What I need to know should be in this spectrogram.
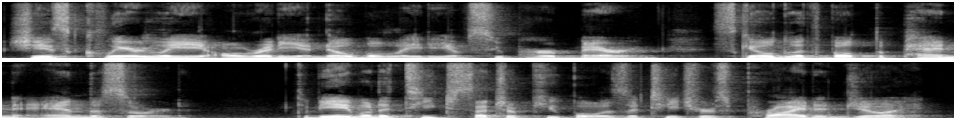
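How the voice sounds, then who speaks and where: A man reads the part of an admiring tutor to nobility. The words are formal and measured, as in a storybook. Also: mid-range voice, close to an everyday voice. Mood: proud, admiring.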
